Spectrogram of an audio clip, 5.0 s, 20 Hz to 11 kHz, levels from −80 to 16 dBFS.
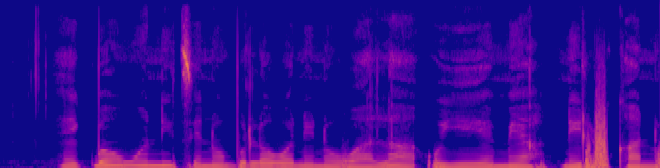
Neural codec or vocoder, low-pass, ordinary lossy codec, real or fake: none; none; none; real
